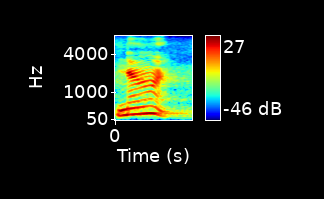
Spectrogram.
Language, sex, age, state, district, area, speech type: Sindhi, female, 60+, Maharashtra, Thane, urban, read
